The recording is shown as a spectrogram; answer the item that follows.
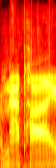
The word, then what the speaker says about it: Mapei: lbs of the charcoal I think it's pronounced map or mapi or something m a p EI it's a it's a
